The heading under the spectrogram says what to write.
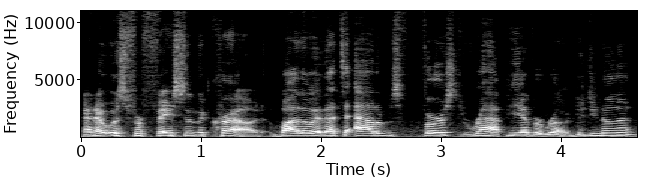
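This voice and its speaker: An animated man with a high pitch, ordinary pitch variation and a fairly quick pace, over noticeable background noise. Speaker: band member, rapper and singer. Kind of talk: interview. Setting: quiet room, on camera.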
